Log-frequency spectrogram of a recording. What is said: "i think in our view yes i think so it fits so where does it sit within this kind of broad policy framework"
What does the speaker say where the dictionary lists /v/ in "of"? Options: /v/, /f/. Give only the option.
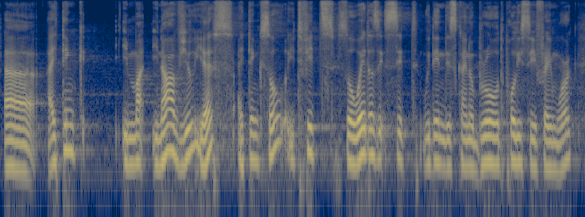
/v/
